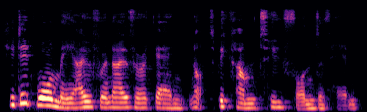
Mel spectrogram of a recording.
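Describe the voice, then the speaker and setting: A woman reading a children's novel aloud as a first-person story, with expressive, deliberate emphasis. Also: low voice. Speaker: amateur audiobook reader.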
